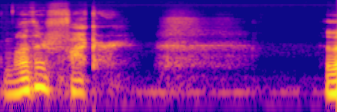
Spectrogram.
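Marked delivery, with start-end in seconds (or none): 0.0-0.9 voiced swear, a bit softer than usual; muttered swear. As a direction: grumble "Motherfucker." half aloud in disbelief. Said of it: "I was like".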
